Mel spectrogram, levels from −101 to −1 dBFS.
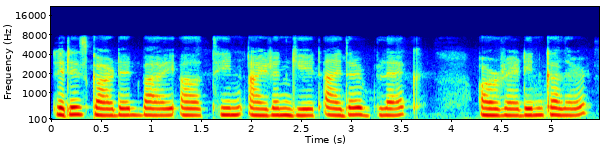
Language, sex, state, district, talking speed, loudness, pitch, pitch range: English, female, Assam, Kamrup Metropolitan, 155 wpm, -16 LUFS, 230 Hz, 225-240 Hz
